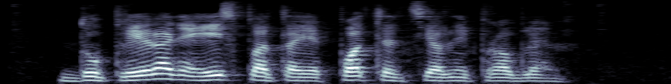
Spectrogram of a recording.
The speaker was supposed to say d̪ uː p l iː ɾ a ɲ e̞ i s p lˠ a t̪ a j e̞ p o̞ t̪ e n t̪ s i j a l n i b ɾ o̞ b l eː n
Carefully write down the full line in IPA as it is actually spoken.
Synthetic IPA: d̪ u p l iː ɾ a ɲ e̞ i s p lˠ a t̪ a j e̞ p o̞ t̪ e n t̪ s i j a l n i p ɾ o̞ b l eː m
